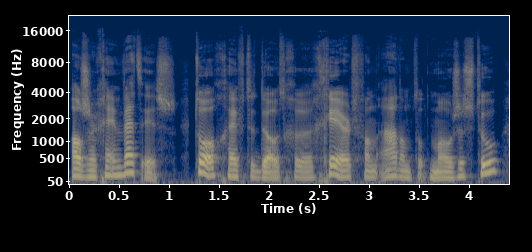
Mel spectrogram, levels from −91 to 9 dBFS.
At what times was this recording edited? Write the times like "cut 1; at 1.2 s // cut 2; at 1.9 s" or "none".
cut 1; at 1.2 s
